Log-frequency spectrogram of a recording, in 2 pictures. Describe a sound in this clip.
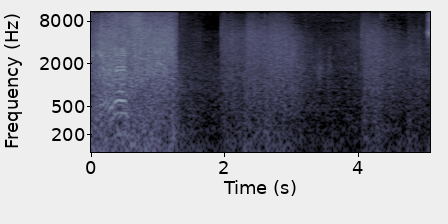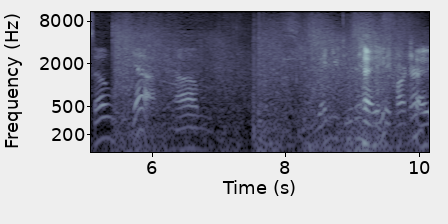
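Gunfire and blasts of a video game battle crackle.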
